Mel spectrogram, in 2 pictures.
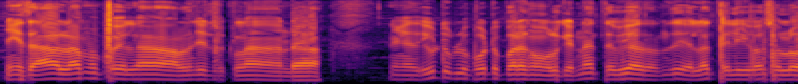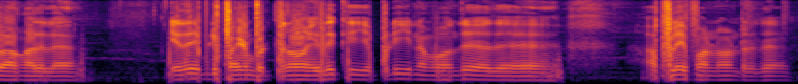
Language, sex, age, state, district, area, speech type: Tamil, male, 45-60, Tamil Nadu, Sivaganga, urban, spontaneous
